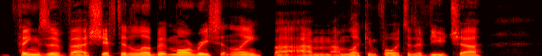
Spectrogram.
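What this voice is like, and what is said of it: Non-local accent. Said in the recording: “you may have guessed from the accent, I'm not from uh, Atlanta.”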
